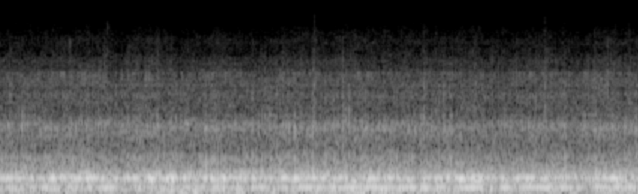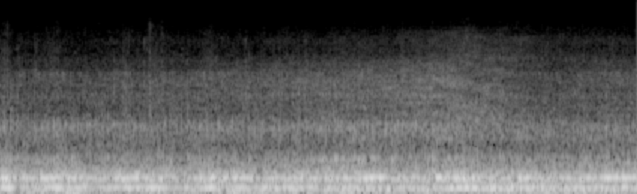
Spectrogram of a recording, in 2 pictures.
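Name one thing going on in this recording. Bicycle tyres hum steadily on a paved road.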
